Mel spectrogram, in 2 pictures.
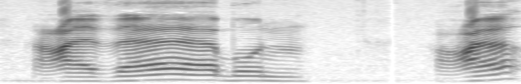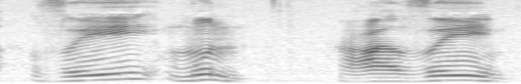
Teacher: ہے عذاب عظیم عظیم ضا یا زر ضی یا مدہ ہے ضا کو ایک الف کی مقدار کھینچ کر پڑھیں گے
